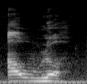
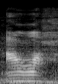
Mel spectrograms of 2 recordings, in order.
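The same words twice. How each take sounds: First: Mock Allah as au-loh with a rounded o; wrong pronunciation. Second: "Allah" said plainly as a-lah, no rounded o; Allah with a clear open a, the Indonesian way; correct pronunciation. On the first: Mocking the critic, Allah said as au-loh. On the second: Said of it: "dibacanya Allah". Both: Shown as a demonstration.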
